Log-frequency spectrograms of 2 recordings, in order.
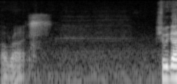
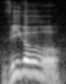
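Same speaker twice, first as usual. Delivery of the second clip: excited shout; 7 semitones higher than usual. Pretend. Excited cry of actor's name.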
